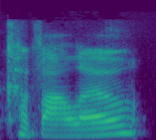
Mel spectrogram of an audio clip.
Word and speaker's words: Cavallo: That's my main platform, at Laura Cavallo _ cravings _ coach.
